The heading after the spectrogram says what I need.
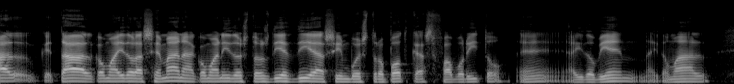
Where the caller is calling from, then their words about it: Gautegiz Arteaga, Basque Country, Spain; hablando desde Gauteguizarteaga, el corazón de Urdaibai, el corazón de Vizcaya, tu corazón partido.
